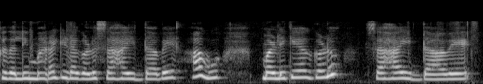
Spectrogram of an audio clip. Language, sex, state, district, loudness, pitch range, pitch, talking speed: Kannada, female, Karnataka, Bangalore, -17 LUFS, 260-300 Hz, 275 Hz, 110 wpm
